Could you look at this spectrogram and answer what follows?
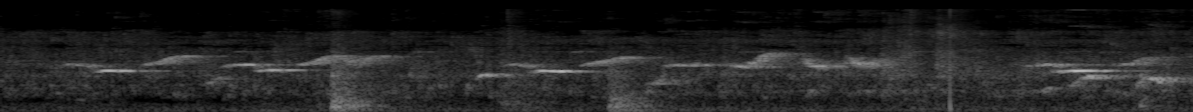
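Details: White-rumped shama of the Medan type in a small aviary during pairing: clear whistled notes sliding up and down around mid pitch in quick varied phrases, with several sharp knocks or flutters between them.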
